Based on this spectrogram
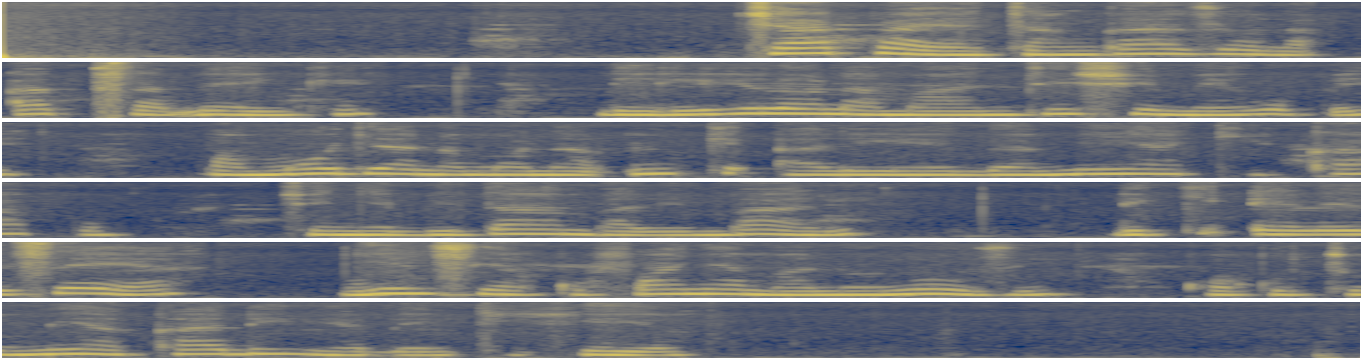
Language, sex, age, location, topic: Swahili, female, 25-35, Dar es Salaam, finance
